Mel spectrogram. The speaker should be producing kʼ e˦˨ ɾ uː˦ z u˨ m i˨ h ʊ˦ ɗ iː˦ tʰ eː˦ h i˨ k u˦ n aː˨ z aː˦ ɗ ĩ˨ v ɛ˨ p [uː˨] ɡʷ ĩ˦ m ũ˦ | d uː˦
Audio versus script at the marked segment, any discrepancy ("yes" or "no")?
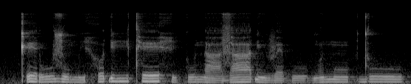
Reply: no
